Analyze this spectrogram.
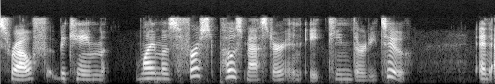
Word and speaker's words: Lima: Patrick G good who insisted on the Spanish pronunciation Lima after the capital of Peru but the local vernacular Lima prevailed he honored Lima Peru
